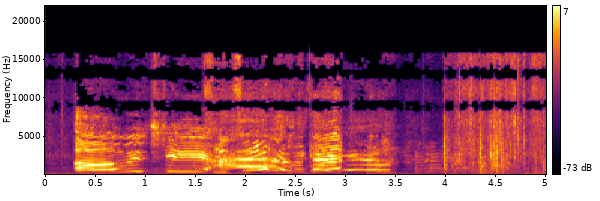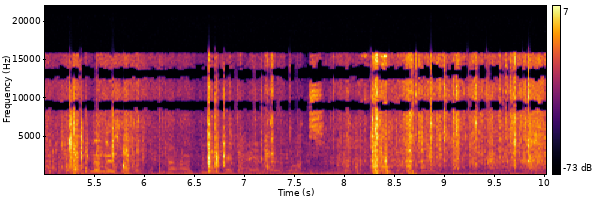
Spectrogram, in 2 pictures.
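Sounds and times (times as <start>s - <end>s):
paper wrapping tearing: 8.0s - 10.0s.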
